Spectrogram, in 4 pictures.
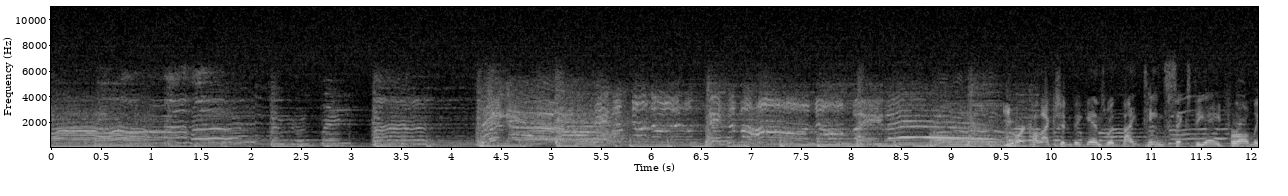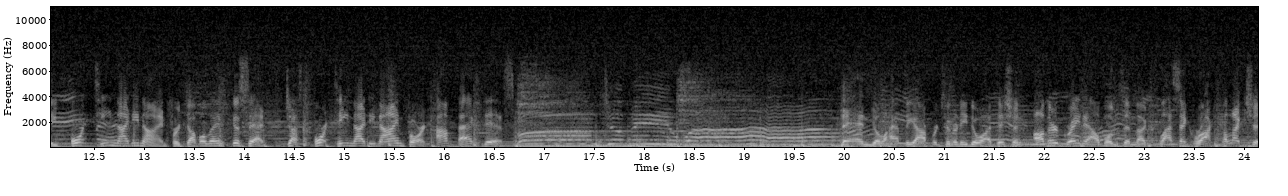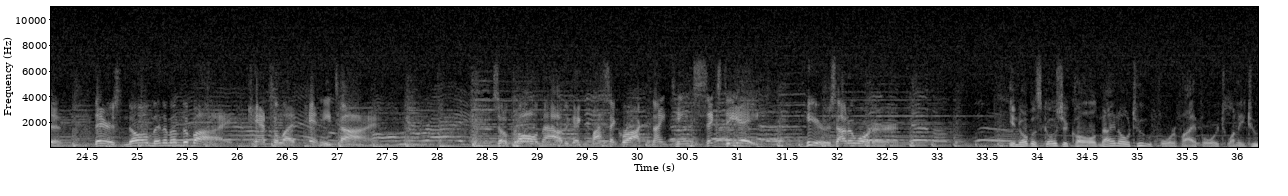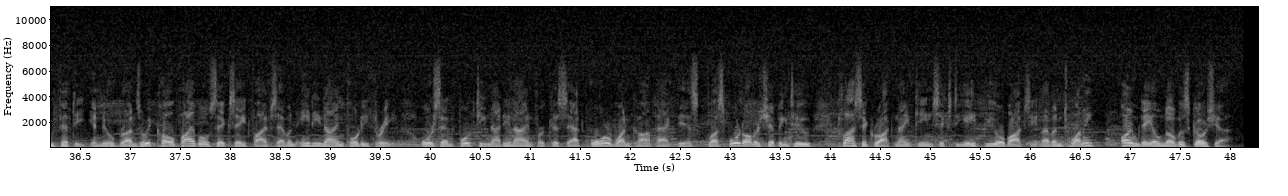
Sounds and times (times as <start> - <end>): Song: 0.0 - 47.2
Speech: 9.5 - 16.8, 20.0 - 27.4, 28.6 - 32.7, 33.7 - 48.2.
